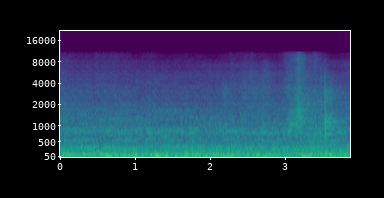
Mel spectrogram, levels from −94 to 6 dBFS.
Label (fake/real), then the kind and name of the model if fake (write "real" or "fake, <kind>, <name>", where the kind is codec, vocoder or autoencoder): fake, codec, SNAC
